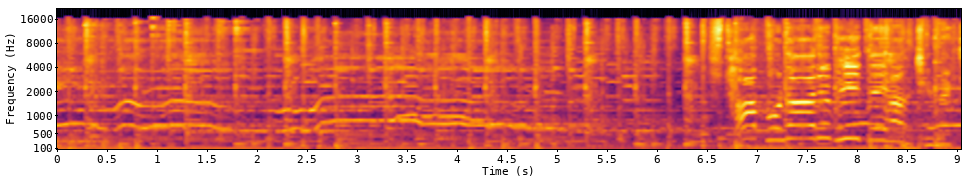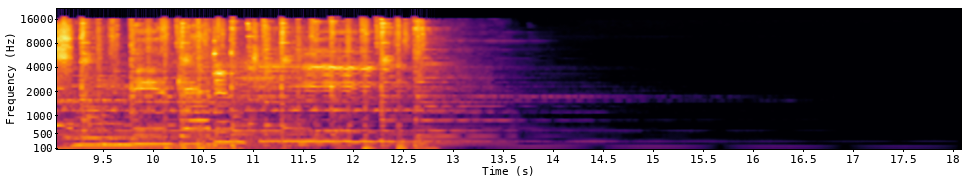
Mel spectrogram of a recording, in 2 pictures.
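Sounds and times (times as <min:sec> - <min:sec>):
Bengali song: 0:00.0 - 0:14.4.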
